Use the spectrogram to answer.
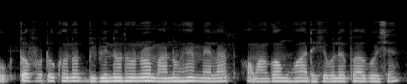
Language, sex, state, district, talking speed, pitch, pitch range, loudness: Assamese, male, Assam, Sonitpur, 175 wpm, 150 Hz, 145-160 Hz, -17 LUFS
